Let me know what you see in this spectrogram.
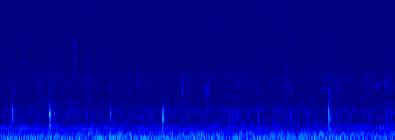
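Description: Quiet chewing of a soft Turkish pie (pide with meat and cheese filling), with soft wet mouth clicks and a few sharper ones about one, three and six and a half seconds in, over a faint steady low hum.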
